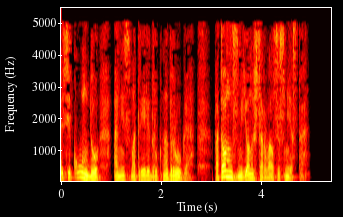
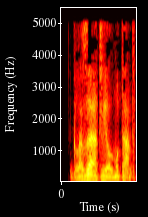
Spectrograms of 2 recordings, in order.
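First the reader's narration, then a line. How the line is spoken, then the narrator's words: Booming drone. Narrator (Russian): прогудел Круче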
